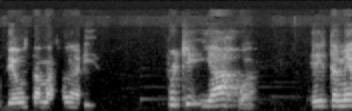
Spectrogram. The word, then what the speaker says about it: Yahweh: Qual é a diferença do Gadu para Yahweh, que é o Deus bíblico? Para quem não sabe, o nome com que se pronuncia o Deus da Bíblia não é Javé, nem Jafé, é Yahweh.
